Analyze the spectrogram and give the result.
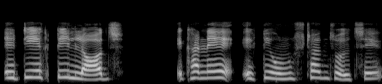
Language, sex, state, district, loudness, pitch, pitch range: Bengali, female, West Bengal, Jhargram, -20 LUFS, 285 Hz, 260-310 Hz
